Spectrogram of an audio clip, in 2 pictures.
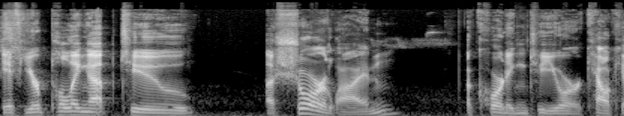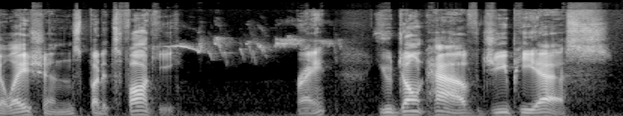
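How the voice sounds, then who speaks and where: A man co-hosting a podcast, telling stories in a rambling, laid-back way with a loud, resonant voice. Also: sits low, expressive, takes it slowly. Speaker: podcast co-host. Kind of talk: casual chat.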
